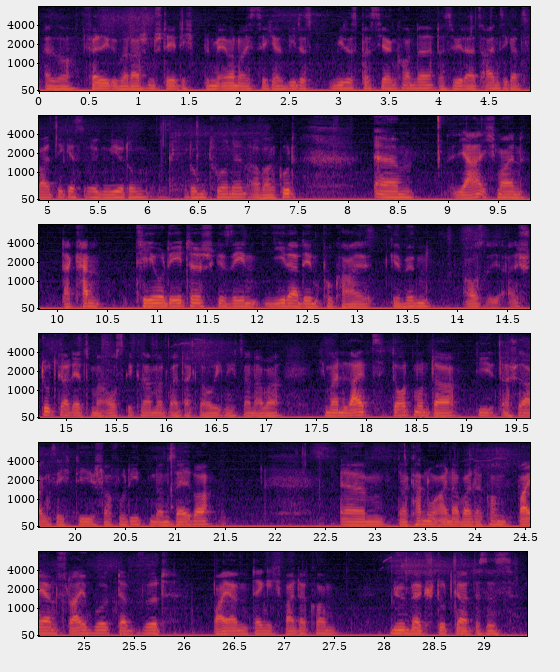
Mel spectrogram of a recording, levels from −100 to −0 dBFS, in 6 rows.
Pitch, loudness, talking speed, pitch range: 100 Hz, -44 LUFS, 170 wpm, 95-110 Hz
